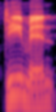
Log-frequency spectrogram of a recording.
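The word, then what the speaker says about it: daemon: Damon yes it's a it is pronounced demon it is spelled Damon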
